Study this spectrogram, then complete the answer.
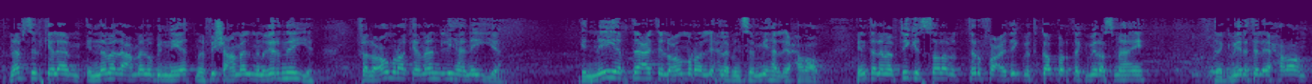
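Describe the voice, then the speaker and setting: Speaking with an Egyptian Arabic accent, a man leads a religious class, explaining material and putting questions to his students. His voice sits high and is a little mellow. The audio is dull and lo-fi.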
